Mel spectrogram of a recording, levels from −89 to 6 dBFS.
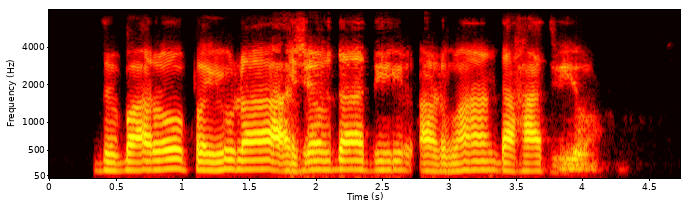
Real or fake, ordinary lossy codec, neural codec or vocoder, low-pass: fake; Opus, 16 kbps; vocoder, 22.05 kHz, 80 mel bands, HiFi-GAN; 7.2 kHz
